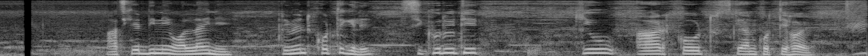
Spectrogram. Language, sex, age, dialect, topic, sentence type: Bengali, male, 25-30, Standard Colloquial, banking, statement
